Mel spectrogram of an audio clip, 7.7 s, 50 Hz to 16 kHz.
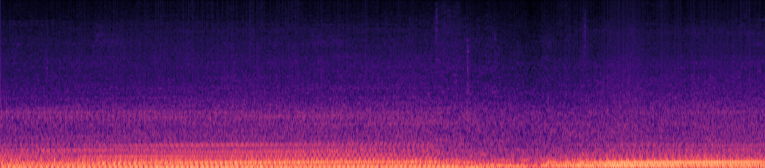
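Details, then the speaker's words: Fully built Subaru WRX, warmed up after coolant bleed, driving after retiming exhaust cams on cylinders 2 and 4 that were two teeth off and caused power loss: strong, even pull rising through revs, brief dip at shift, no misfire; healthy engine under load. "Oh, so much better. Heck yeah, dude. So the the loss of power was due to our exhaust cam on our cylinder 2 and four being two teeth off out of time with everything else. Now it drives like a dream."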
